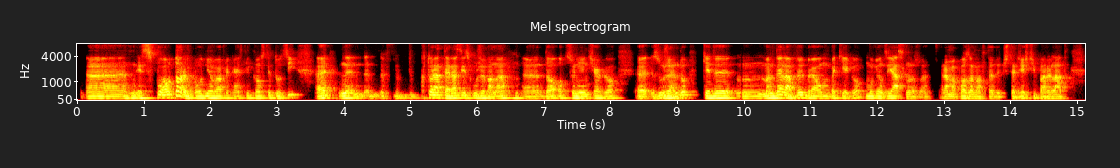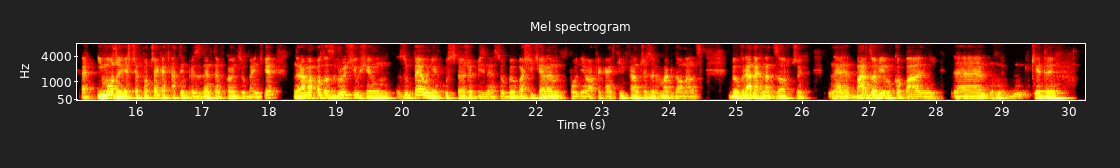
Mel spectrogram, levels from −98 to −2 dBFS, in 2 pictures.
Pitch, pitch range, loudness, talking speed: 115 Hz, 110-120 Hz, -22 LUFS, 115 wpm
